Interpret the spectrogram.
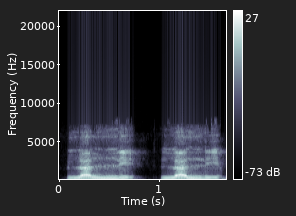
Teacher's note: gunnesiz bir şekilde bağlayacağız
